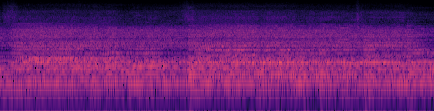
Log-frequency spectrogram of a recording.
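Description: Massed men's choir singing a Romanian hymn of praise, holding long sustained chords.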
